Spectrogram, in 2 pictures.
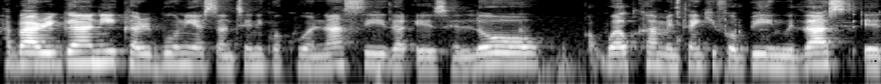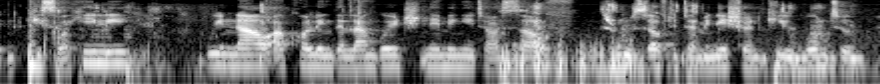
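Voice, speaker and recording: A woman co-hosting an online panel, speaking in a measured, firm way. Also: lowish voice, steady tone, very noisy. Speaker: co-host.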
